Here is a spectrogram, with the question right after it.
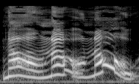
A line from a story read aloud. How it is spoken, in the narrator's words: I squeaked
